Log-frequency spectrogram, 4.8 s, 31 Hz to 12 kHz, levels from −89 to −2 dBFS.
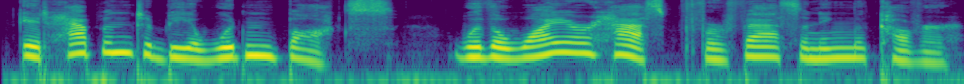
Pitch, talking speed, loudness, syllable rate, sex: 210 Hz, 185 wpm, -16 LUFS, 4.8 syllables/s, female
